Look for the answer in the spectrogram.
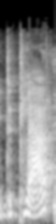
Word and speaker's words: de Klerk: Well, my married name is Michelle de Klerk, which I think in South Africa would be de Klerk. – Yeah, de Klerk. – De Klerk. But if you say it like that here, nobody knows what you're talking about.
